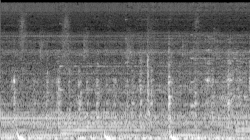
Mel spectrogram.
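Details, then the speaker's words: Portable DVD player after heating and pushing up the plastic the disc used to rub; low soft hum with faint irregular ticks as the disc spins, no rubbing or grinding, acceptable noise unlike before, drive normal. "Et là, ça tourne et il n'y a aucun bruit. Et c'est nickel ça. Et le DVD il a démarré."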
